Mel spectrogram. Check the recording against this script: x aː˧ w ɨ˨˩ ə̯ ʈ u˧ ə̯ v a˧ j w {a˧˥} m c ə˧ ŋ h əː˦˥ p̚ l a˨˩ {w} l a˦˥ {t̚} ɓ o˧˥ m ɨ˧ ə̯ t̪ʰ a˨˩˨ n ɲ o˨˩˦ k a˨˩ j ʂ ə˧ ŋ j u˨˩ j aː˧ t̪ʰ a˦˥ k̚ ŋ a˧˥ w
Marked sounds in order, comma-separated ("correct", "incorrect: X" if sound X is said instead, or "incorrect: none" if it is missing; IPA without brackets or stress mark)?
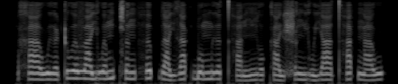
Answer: incorrect: ə˧˥, incorrect: j, incorrect: k̚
